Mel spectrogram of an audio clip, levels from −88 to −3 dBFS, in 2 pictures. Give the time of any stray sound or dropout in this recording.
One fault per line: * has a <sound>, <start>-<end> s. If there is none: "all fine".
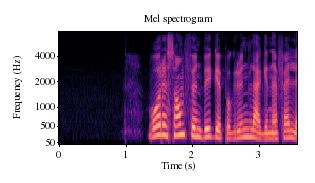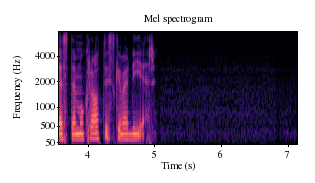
all fine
